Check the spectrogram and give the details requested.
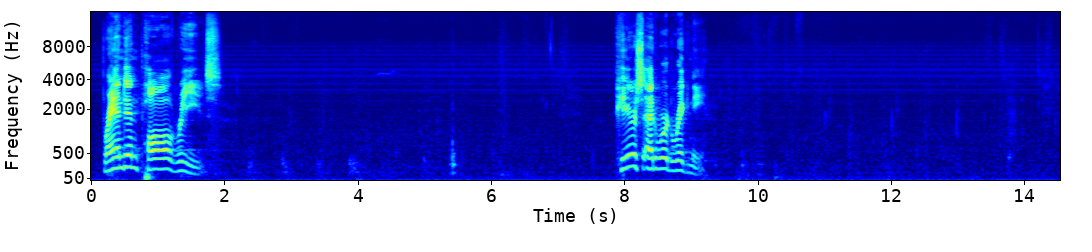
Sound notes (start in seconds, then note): none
